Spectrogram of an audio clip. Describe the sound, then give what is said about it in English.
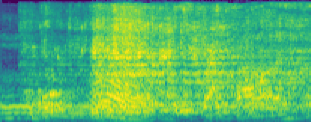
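A toilet flushes with a loud rushing swirl of water that surges after a brief moment and keeps churning steadily to the end. “Let's flush.”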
